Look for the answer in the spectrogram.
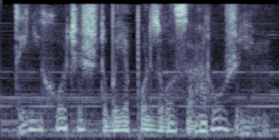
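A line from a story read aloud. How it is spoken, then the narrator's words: Whispered. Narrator (Russian): прошептал Тек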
